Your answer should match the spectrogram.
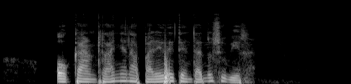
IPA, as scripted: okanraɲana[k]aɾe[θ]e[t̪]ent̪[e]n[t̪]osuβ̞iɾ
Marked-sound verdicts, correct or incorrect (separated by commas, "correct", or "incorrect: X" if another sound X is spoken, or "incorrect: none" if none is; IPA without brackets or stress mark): incorrect: p, incorrect: ð, correct, incorrect: a, incorrect: d̪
